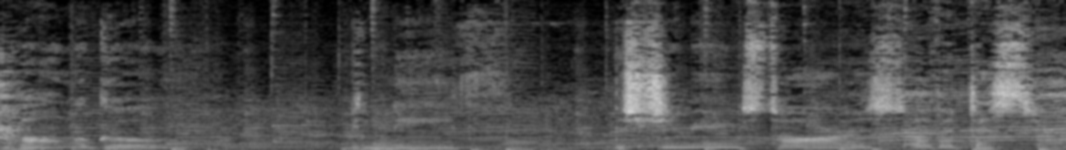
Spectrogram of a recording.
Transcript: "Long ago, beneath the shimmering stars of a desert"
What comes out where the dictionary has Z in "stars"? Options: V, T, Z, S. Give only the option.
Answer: Z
